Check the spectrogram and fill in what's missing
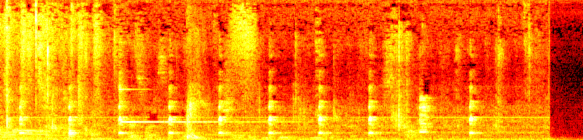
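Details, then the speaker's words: Radiofrequency subdermal treatment of a small double chin in a patient declining aspiration procedures: regular device beeps about twice a second with sharp crackling clicks as tissue contracts; tissue crackling. "this is her doing the same treatment yesterday in a small double chin that didn't want any aspirational procedure here the crackles here that contraction happening you hear the crackles they're amazing"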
